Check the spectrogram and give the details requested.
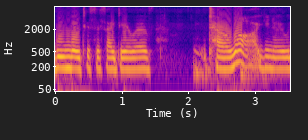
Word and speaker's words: terroir: Did you say terroir? Oh, terroir. It's a French, so Terroir.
